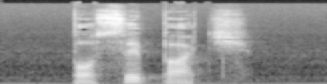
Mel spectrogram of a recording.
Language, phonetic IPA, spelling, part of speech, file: Polish, [pɔˈsɨpat͡ɕ], posypać, verb, Pl-posypać.ogg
